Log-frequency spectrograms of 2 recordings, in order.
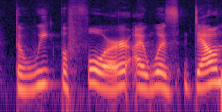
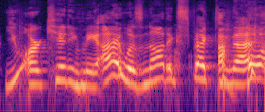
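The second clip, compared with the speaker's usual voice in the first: stunned disbelief; 4 semitones higher, 8 dB louder than usual. Retold or imitated. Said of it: "And I said".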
